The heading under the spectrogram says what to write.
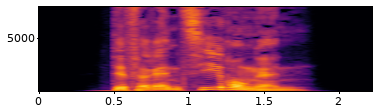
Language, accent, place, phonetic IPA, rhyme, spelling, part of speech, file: German, Germany, Berlin, [dɪfəʁɛnˈt͡siːʁʊŋən], -iːʁʊŋən, Differenzierungen, noun, De-Differenzierungen.ogg
- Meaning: plural of Differenzierung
